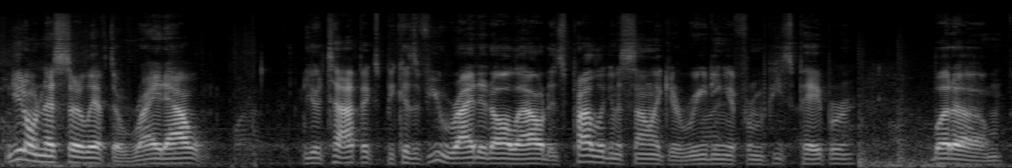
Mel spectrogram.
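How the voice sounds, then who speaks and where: A man's voice: mid-range voice, a bit bright, slight background noise. A man with a nasal voice giving frank, rambling commentary over gameplay as a gaming YouTuber, full of fillers and the odd swear.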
